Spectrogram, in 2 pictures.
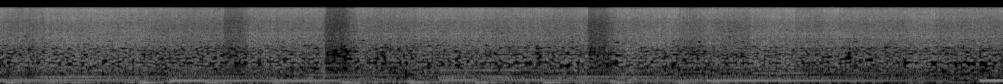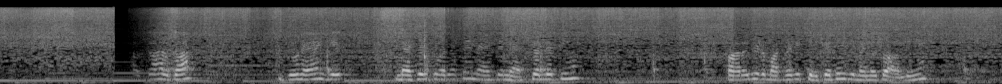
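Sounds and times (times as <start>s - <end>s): tomatoes sizzling in hot oil: 0.0s - 20.0s.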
